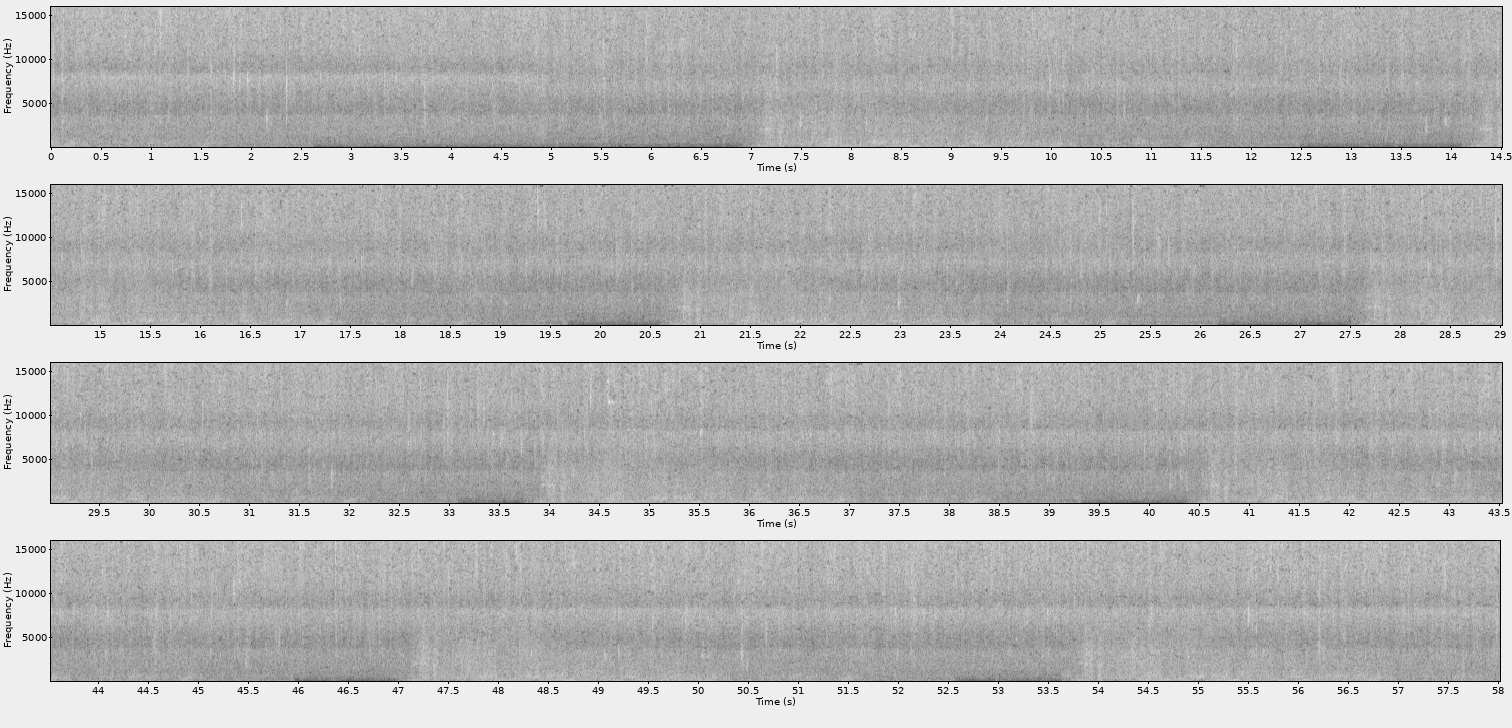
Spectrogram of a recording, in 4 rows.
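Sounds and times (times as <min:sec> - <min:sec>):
steady rain falling: 0:00.0 - 0:58.0.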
